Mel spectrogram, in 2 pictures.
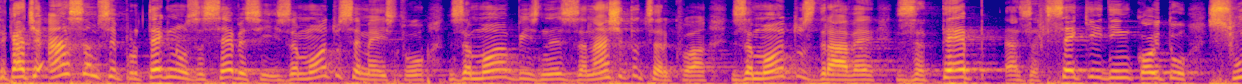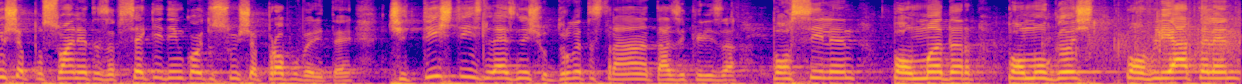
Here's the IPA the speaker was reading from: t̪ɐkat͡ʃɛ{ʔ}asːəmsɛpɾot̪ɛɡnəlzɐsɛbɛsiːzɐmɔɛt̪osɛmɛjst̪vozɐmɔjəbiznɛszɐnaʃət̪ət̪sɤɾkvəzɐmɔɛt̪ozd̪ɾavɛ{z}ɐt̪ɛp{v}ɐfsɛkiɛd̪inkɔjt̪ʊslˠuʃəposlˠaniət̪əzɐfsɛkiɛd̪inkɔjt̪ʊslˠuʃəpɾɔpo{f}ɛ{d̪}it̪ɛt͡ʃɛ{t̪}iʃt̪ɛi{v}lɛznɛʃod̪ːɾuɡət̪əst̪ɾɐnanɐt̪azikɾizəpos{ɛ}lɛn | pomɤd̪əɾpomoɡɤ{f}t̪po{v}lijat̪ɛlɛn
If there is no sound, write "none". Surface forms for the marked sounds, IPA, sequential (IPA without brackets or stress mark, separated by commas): ʔ, z, z, v, d̪, t̪, z, i, ʃ, v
